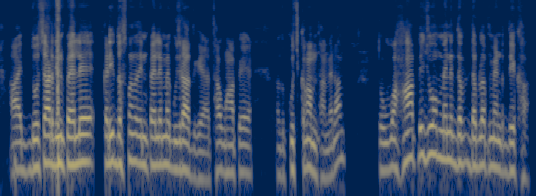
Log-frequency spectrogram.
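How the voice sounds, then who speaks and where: In an ordinary speaking voice, a man talks at a moderate pace with a fairly high pitch and ordinary pitch variation, in a dry, close sound with no echo. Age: 20s. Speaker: young voter, recent graduate. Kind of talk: street interview.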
